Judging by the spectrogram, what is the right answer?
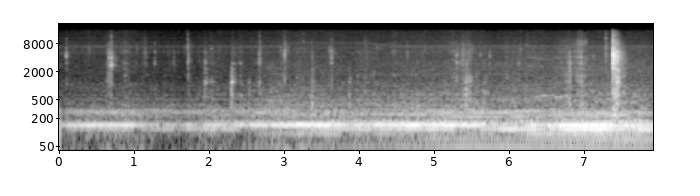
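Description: Small clicks and taps of a solar light's plastic housing and parts being handled and fitted together, with one sharp click near the end, over a steady low hum.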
